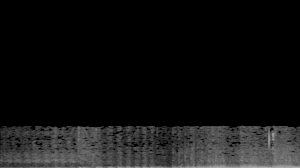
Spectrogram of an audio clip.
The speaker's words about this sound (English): What is that? Seems to be a micro. It sounds like it might be. Hey, was that a motorcycle?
